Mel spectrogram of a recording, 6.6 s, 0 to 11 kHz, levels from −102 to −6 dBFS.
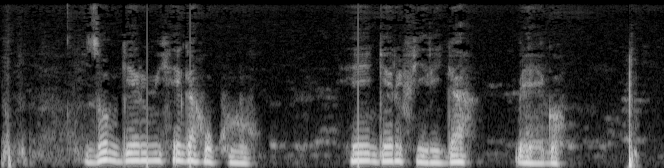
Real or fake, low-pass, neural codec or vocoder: real; 9.9 kHz; none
